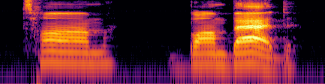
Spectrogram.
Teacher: pronounce his name as Tom Bombadil, with the emphasis on the Bombad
